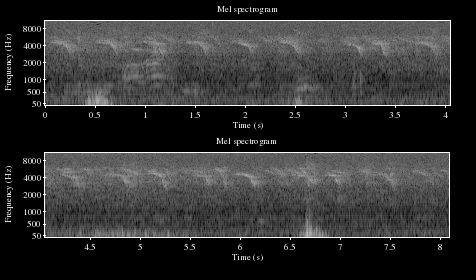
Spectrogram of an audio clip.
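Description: A bird chirping over and over: short, high chirps that fall in pitch, about three a second. A few dull thumps come in between, the loudest about two-thirds of the way through.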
